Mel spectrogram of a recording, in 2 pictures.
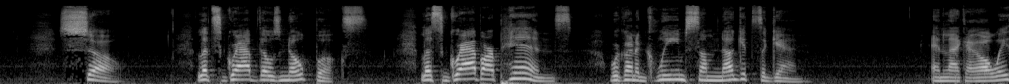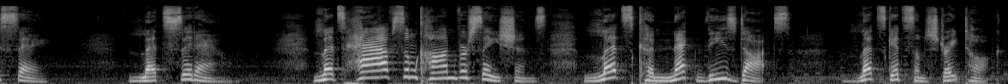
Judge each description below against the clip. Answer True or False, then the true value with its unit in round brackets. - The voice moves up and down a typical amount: False (8.5 semitones)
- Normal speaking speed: False (110 wpm)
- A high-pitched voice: False (180 Hz)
